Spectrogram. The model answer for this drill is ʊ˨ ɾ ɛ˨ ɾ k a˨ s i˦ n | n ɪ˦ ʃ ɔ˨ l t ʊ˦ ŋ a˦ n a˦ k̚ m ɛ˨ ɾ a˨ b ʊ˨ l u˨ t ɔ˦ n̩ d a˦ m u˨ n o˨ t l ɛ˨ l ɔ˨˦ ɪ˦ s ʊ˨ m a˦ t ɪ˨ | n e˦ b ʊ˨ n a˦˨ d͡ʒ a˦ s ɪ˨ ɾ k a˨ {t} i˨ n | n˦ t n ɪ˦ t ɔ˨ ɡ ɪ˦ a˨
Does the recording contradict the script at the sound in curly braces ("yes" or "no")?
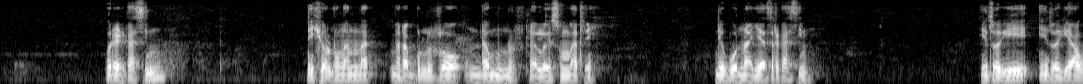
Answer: yes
